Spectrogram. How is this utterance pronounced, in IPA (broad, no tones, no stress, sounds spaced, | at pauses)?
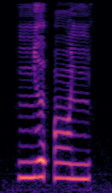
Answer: ɲ ə ʔ ɔ̃ ɲ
